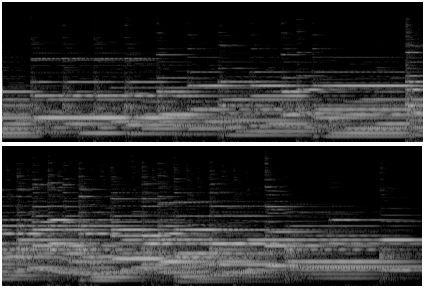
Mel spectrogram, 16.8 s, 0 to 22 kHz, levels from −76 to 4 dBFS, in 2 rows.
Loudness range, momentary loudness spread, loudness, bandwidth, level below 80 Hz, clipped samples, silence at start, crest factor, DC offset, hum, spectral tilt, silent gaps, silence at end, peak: 5 LU; 8 LU; -25 LUFS; 16.5 kHz; -76 dBFS; under 0.1%; 0 s; 16 dB; under 0.1%; none; -3.5 dB/octave; none; 0 s; -10 dBFS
